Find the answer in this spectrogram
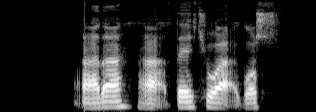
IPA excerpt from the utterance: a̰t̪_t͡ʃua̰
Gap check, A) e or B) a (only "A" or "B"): A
